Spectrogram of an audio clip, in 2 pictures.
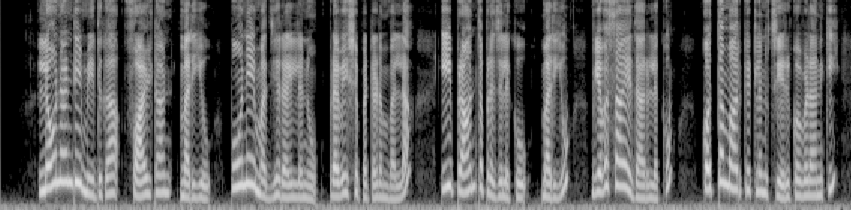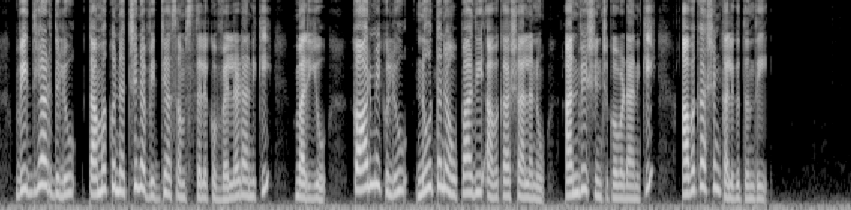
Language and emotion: Telugu, neutral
